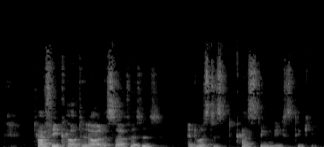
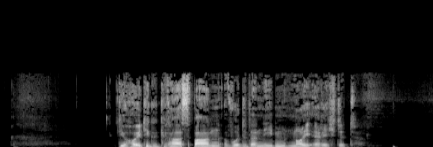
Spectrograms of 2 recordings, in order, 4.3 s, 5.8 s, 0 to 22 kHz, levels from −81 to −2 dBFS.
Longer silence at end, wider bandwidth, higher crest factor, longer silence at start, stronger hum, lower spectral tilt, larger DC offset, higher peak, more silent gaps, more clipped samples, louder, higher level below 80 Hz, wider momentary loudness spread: second, 0.15 s vs 1.05 s; first, 16 kHz vs 11.5 kHz; about the same, 20 dB vs 22 dB; second, 0.1 s vs 1.6 s; neither; about the same, -4.5 dB/octave vs -3.5 dB/octave; neither; second, -18 dBFS vs 0 dBFS; neither; neither; second, -38 LUFS vs -20 LUFS; second, -72 dBFS vs -46 dBFS; about the same, 13 LU vs 14 LU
